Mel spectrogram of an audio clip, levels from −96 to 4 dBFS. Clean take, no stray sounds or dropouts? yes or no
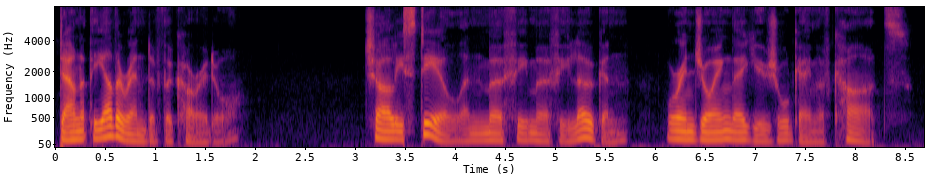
yes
